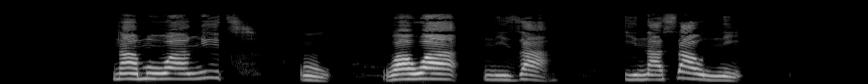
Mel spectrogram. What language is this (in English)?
Sakizaya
